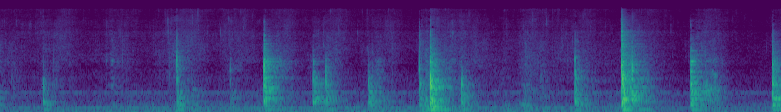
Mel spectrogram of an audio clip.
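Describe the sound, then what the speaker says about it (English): A spoon stirs a sausage casserole with melting cheese in a pan on low heat, giving about a dozen separate scraping and squelching strokes over a soft, steady sizzle, with no one talking. "So I'm just going to stir this up."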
